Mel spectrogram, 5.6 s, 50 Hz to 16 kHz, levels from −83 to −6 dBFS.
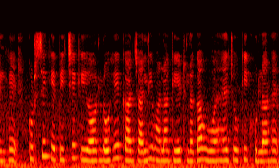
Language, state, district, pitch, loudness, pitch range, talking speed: Santali, Jharkhand, Sahebganj, 220 Hz, -37 LUFS, 215-235 Hz, 195 wpm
